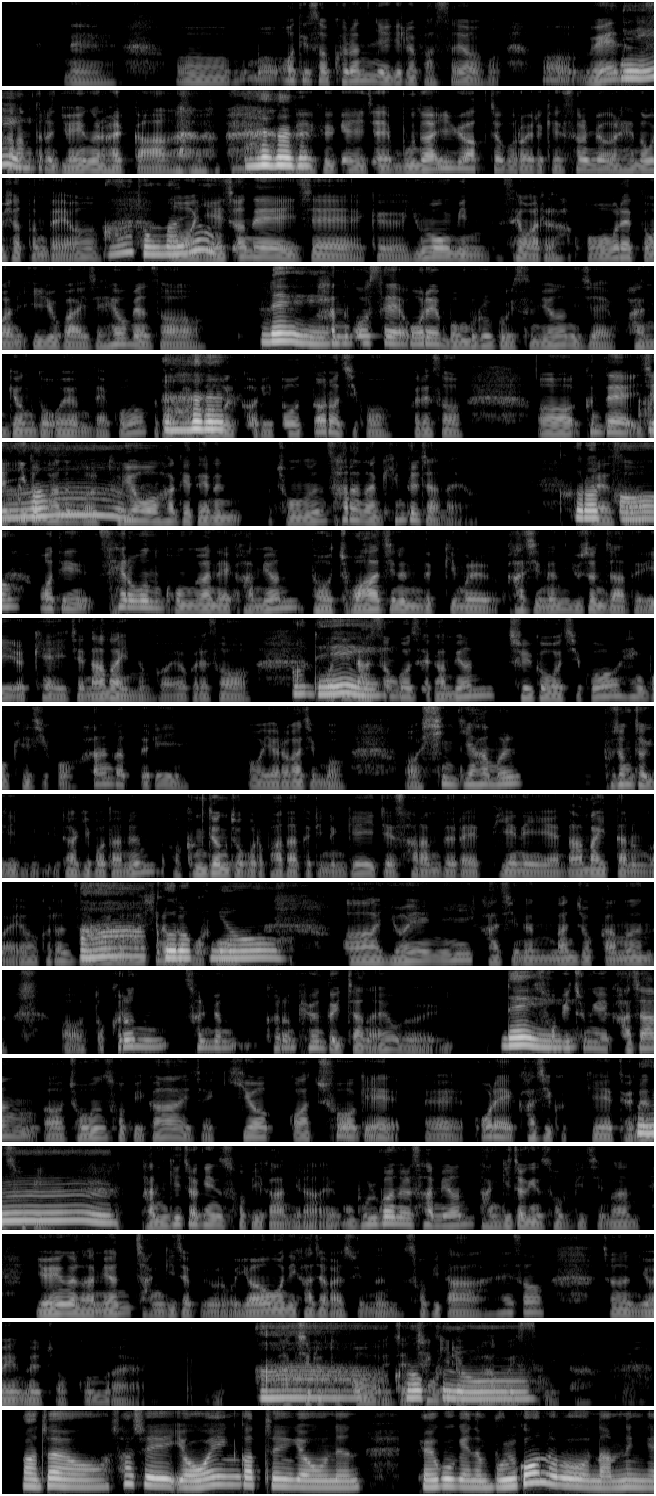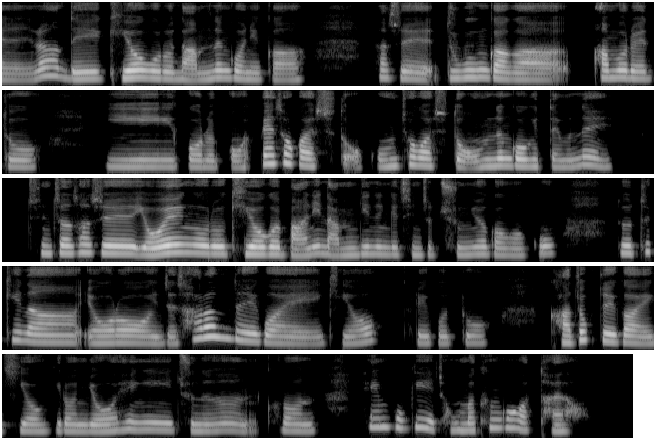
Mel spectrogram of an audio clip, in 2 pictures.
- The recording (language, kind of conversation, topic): Korean, podcast, 돈과 삶의 의미는 어떻게 균형을 맞추나요?
- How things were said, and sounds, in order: laugh; laugh; tapping; other background noise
